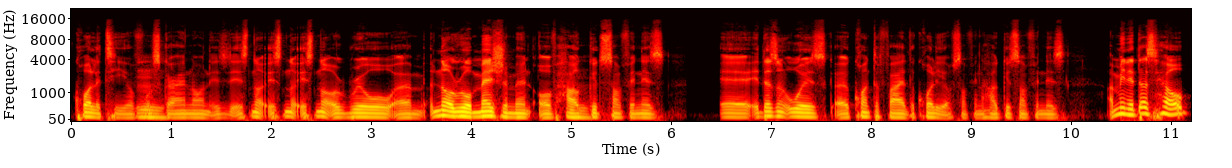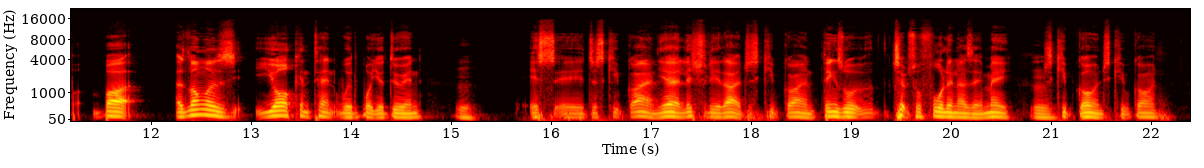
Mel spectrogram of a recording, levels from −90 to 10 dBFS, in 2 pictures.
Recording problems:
none

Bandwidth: 15.5 kHz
